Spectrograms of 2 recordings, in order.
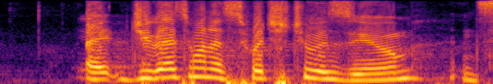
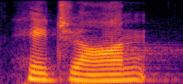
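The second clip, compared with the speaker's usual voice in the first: ordinary talk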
